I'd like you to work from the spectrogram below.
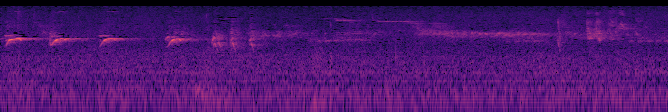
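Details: Early-morning bird singing opens with four short, bright upslurred notes repeated about every half second, then fades into fainter scattered chirps and high thin notes.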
